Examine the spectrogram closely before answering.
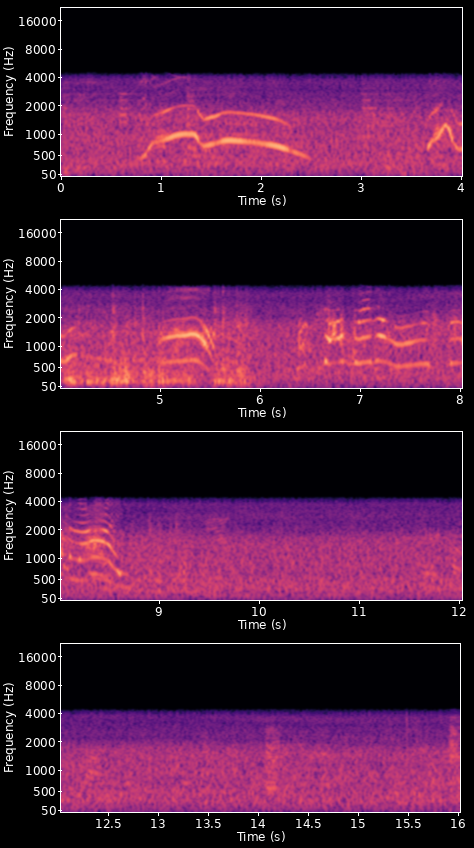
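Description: A shallow river gurgles over rocks.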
